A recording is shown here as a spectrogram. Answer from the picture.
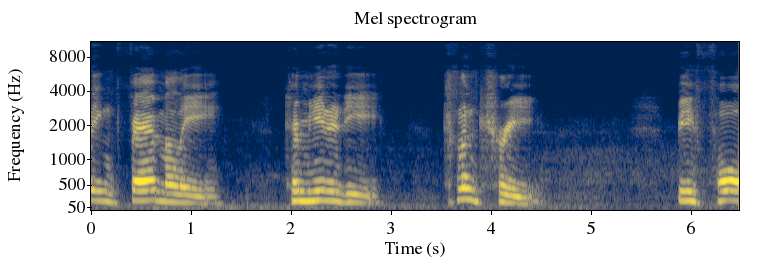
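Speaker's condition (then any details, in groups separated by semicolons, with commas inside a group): Cerebral palsy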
